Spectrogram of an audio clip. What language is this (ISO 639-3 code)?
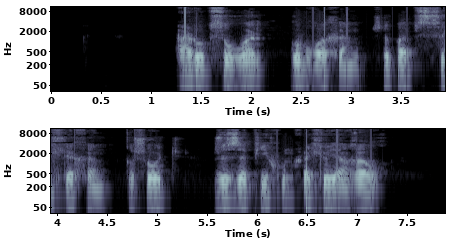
kbd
